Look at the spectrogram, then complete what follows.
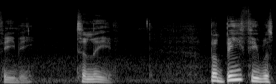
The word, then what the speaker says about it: Boephe: But after years of listening to Phoebe make small-talk in the back of the car, she asked Boephe (pronounced beefy) to leave.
